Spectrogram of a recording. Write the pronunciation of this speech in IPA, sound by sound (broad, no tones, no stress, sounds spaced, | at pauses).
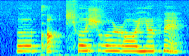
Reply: ɤː kʼ ɔ q t͡ɕʰ ɤ ʃ ʁ u ɹ ɔː j ə̃ f ɛ̃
